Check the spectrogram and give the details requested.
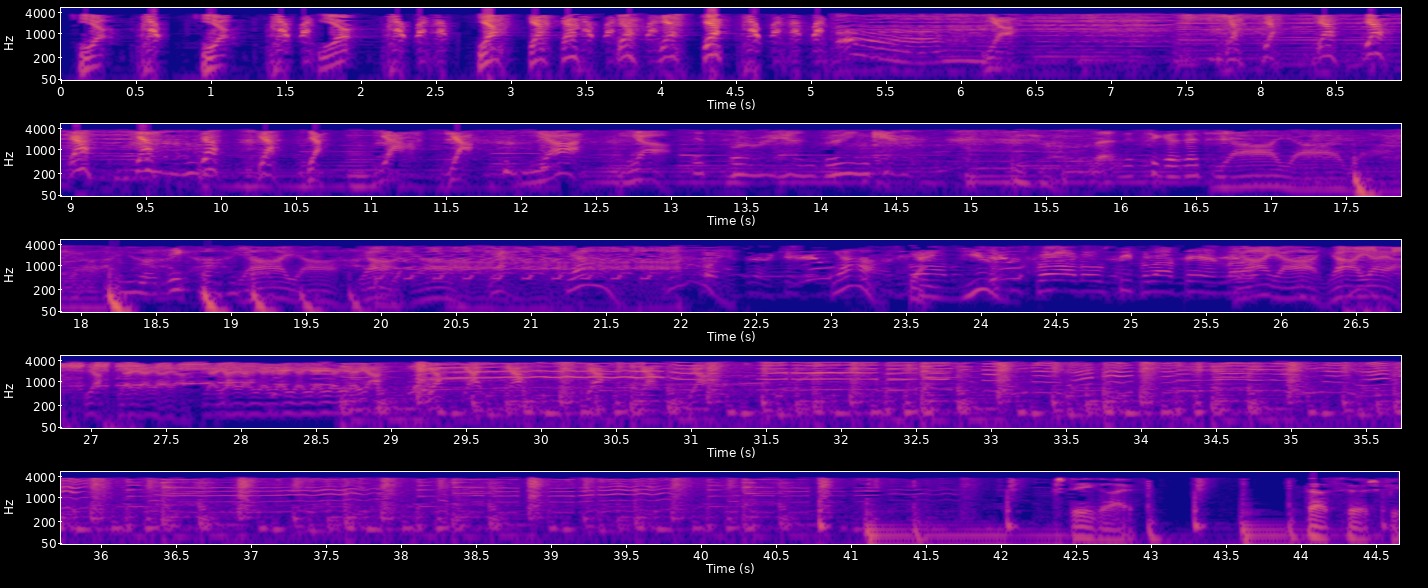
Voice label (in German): trailer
